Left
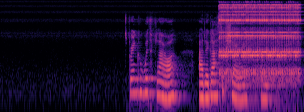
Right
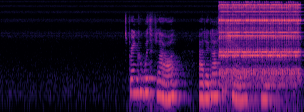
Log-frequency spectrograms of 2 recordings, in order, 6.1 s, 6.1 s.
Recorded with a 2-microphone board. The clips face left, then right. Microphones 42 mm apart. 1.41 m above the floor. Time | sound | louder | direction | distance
2.5 | a woman speaking | left 3 dB | 25° left (ahead or behind) | 1.1 m
4.4 | a phone ringing | left 1 dB | 15° left (ahead or behind) | 0.6 m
